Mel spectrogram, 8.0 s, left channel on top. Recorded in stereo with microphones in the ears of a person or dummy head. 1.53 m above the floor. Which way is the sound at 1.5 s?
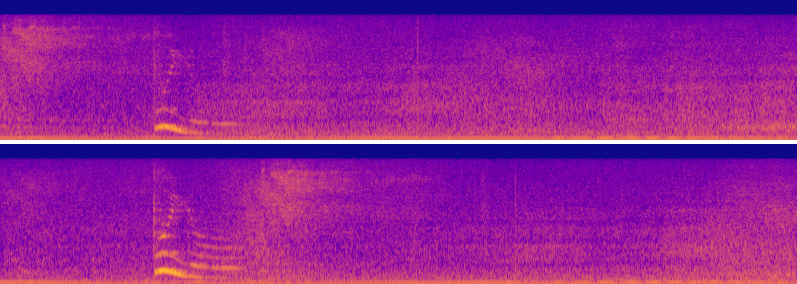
35° right (ahead or behind).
